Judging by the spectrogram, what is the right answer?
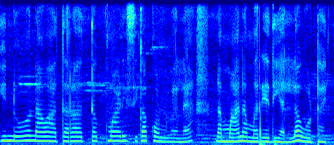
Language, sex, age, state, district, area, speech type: Kannada, female, 18-30, Karnataka, Chamarajanagar, urban, spontaneous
